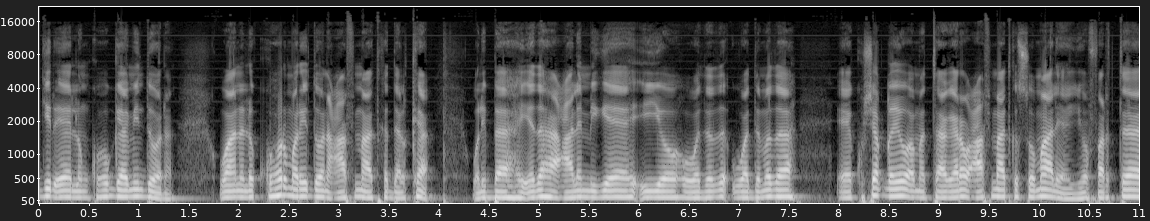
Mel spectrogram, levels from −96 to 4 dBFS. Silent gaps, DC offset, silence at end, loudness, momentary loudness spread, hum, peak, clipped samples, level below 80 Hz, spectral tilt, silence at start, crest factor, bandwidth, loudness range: none; under 0.1%; 0 s; -13 LUFS; 6 LU; none; 0 dBFS; under 0.1%; -34 dBFS; -7.5 dB/octave; 0 s; 12 dB; 14.5 kHz; 1 LU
